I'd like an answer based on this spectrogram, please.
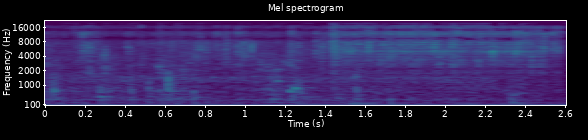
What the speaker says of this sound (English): just rinse it again in some cool water this time, just to take off any surplus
